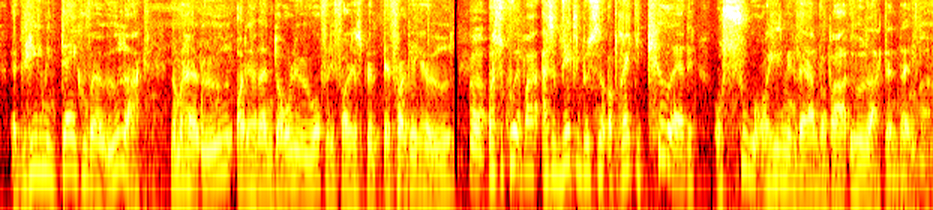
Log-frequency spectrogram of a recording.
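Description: Very fast and somewhat breathy, a man's fairly high voice has a dark, mellow tone and very wide pitch swings. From Denmark, Als (southern Jutland). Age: 40s. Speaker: guitarist. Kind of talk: casual chat. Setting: backstage room at a music venue.

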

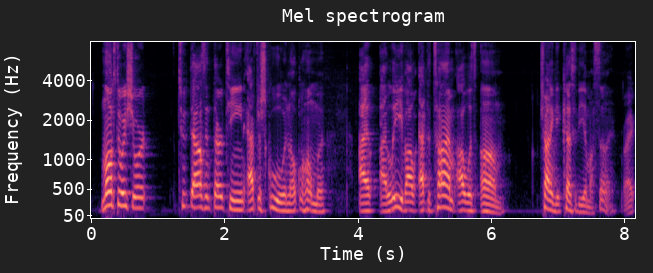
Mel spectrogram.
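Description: On a very clean recording with a silent background, a man with a normal speaking voice talks at a fairly quick pace, his fairly high pitch carrying lively intonation. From US Northwest, South Seattle. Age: 30s. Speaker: former college basketball player and actor. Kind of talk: casual chat.

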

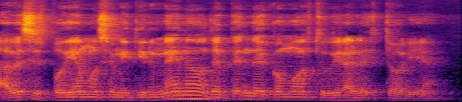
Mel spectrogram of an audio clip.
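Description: Audible room echo carries a man's very deep, low voice, which shows ordinary pitch variation. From Uruguay, Montevideo. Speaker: former pirate radio broadcaster. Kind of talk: casual chat.

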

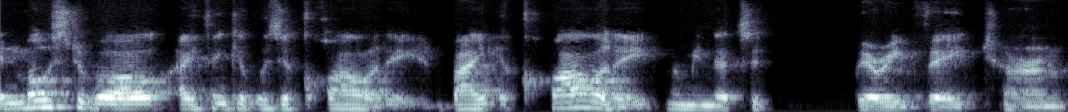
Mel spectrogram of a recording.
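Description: A man with a normal speaking voice, lively intonation and a fairly quick pace. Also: fairly high pitch for a man. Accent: American. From Chicago, US Midwest. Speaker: political science professor. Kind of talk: interview.

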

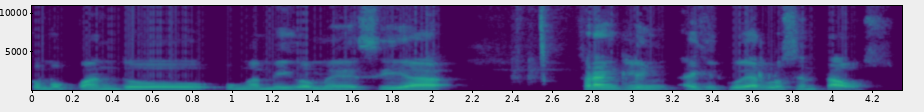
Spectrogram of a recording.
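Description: A man with a dark, mellow tone and medium pitch talks at a fairly slow pace with fairly even intonation. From rural Latin America. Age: 40s. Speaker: entrepreneur and investor. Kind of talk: interview.

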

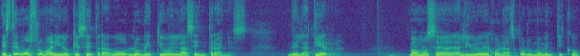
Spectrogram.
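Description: Here a man talks at a medium pitch and moderate pace. His intonation is lively. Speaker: pastor. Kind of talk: sermon. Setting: church. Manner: animated, teaching, conversational tone.

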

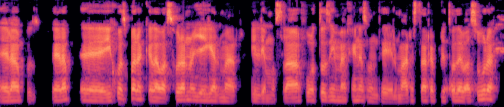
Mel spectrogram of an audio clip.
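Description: A man with a normal speaking voice talks at a fairly quick pace, fairly low in pitch, with fairly even intonation. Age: 20s. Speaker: eco-parenting social media creator. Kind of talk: interview.

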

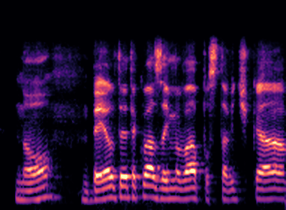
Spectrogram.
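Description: A man at a medium pitch and a fairly slow pace. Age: 20s. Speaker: podcast co-host, football website founder. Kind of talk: casual chat. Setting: remote recording over computers.

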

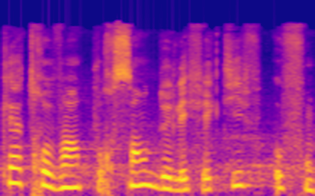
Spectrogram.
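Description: A woman speaks very slowly, with noticeable noise in the background. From northern France, Nord-Pas-de-Calais mining basin. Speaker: archives director and exhibition curator. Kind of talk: interview.

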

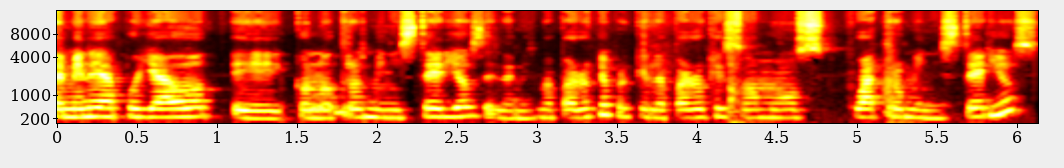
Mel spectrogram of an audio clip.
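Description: Here is an ordinary speaking voice. A woman talks at a fairly high pitch and a moderate pace. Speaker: church choir singer. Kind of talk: testimony.

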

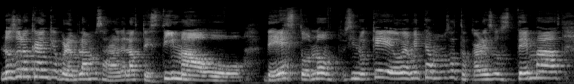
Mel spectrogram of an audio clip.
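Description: A woman's high-pitched, very fast talk with hardly any pauses and lively intonation, amid audible room echo and noticeable background noise. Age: 20s. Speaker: university student and podcast co-host. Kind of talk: casual chat.

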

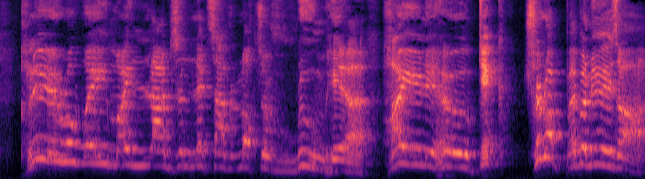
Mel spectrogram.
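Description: Speaking at a fairly slow pace with hardly any pauses, a man uses an extremely high pitch that swings very widely. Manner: jovial, hearty.

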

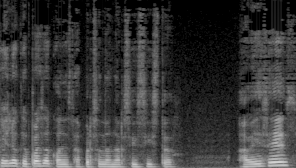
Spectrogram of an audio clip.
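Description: Her voice sits at a medium pitch as the woman talks at a moderate pace. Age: 20s. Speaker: podcast host, psychology student. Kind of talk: casual monologue.

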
